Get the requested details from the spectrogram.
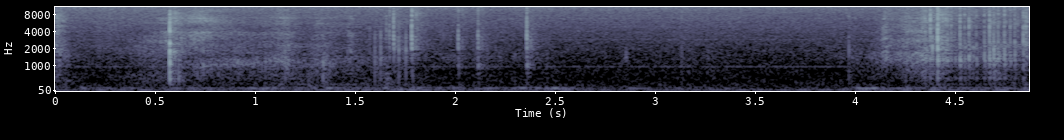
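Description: Long acrylic nails tap and scratch across the glossy printed paper pages of a large hardcover photo book lying open, making crisp, bright clicks and dry scraping over a low steady hum. A page is then turned with a louder, papery rustle at the end.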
